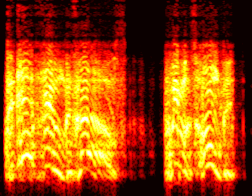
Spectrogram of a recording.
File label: pilot capture ground ally, english; War Thunder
